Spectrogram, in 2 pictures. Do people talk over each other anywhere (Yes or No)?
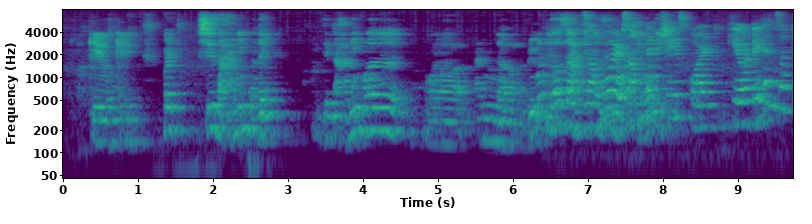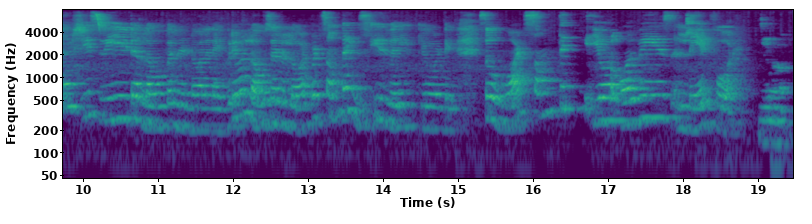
Yes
